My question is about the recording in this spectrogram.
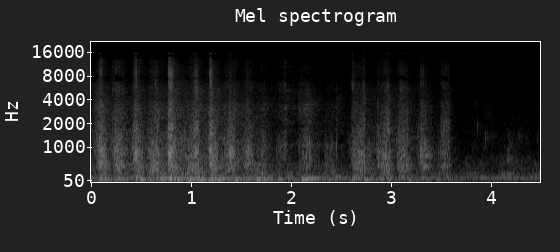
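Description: Serrated knives sawing through the tops of raw artichokes on plastic cutting boards: a quick run of short sawing strokes that stops about three and a half seconds in.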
